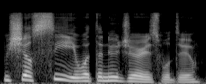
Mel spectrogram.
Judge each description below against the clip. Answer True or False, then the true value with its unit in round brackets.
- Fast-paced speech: True (260 wpm)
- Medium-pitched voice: True (150 Hz)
